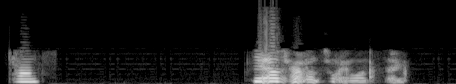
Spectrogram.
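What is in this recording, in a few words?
Lakes Sheriff Lake Patrol, scanner audio trunk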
